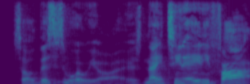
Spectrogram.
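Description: A man with vocal fry, a fairly quick pace and very wide swings in pitch. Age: 70s. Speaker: TV meteorologist and sportscaster. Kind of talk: casual interview. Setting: video call.

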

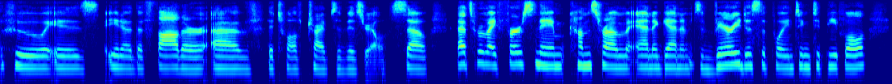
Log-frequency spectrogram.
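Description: A woman speaks with a slight Southern California accent at a moderate pace, her intonation monotone and flat. The sound is dry and close with no echo, over a quiet background. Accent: Southern Californian American, slight. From India. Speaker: guest. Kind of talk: personal storytelling, casual.

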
